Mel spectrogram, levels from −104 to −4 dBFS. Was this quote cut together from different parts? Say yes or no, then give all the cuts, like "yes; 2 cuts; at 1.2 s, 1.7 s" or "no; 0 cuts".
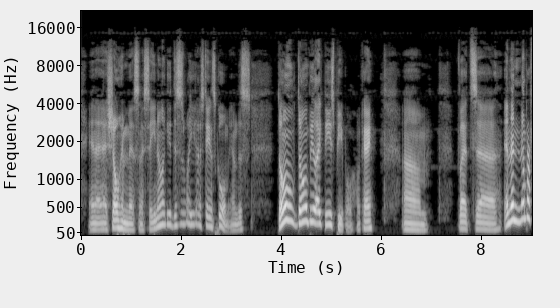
no; 0 cuts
